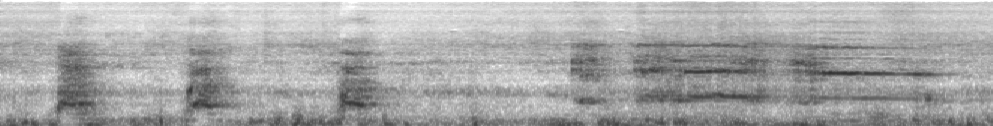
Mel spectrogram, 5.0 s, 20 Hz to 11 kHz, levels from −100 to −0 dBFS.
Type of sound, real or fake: fake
